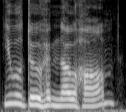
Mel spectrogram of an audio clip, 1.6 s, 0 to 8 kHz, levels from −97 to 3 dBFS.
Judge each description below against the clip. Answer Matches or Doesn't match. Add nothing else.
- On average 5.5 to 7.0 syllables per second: Doesn't match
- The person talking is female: Doesn't match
